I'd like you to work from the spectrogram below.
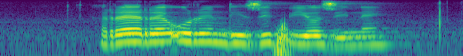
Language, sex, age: Venda, female, 26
